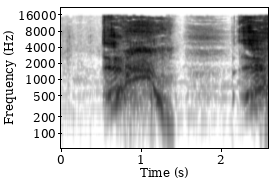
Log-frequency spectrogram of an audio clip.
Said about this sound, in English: Count how many times I cough and you get a cookie.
